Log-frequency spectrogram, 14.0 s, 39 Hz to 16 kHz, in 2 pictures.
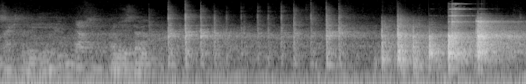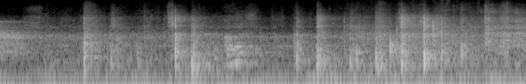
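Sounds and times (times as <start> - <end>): sharp knocks and taps: 2.0 - 6.7
metallic clink: 6.0 - 6.9.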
